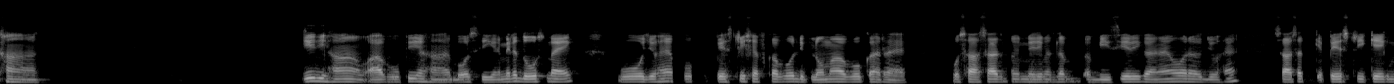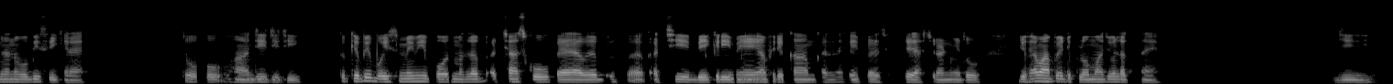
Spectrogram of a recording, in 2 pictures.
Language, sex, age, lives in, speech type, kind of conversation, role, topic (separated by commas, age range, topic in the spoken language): Hindi, male, 20-24, India, conversation, unstructured, none, आपने पहली बार खाना बनाना कब और कैसे सीखा?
